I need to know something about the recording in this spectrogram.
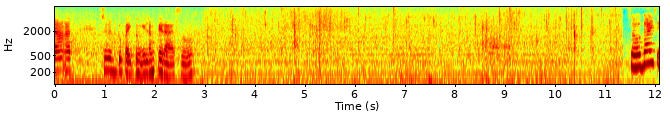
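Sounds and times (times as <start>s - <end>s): meat sizzling in hot oil: 3.0s - 11.4s.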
